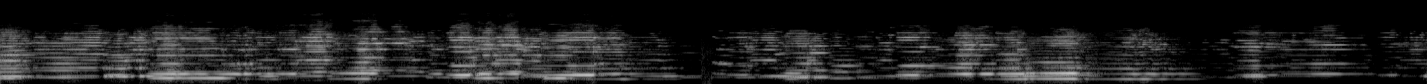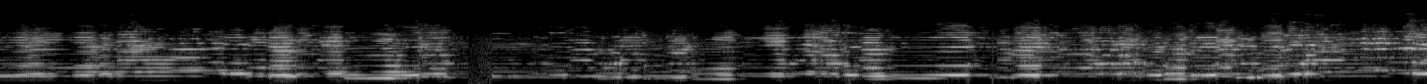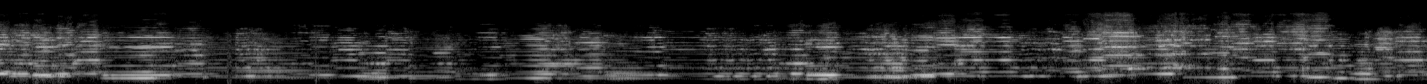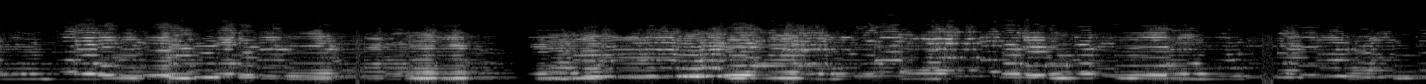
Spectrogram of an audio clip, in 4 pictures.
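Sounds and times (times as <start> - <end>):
violin duet: 0.0 - 57.0.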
